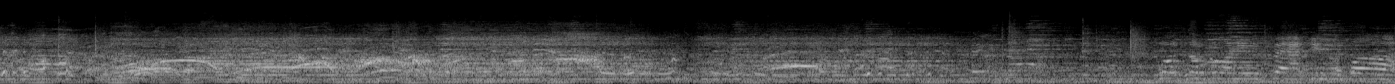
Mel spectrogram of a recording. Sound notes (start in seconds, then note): 0.0 cheers; 8.2 crowd Commotion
